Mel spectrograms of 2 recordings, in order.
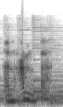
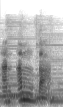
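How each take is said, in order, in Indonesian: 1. Huruf 'a' di tengah diawali dengan bunyi tenggorokan ain. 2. Huruf 'a' di tengah adalah vokal biasa tanpa bunyi tenggorokan. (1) "huruf ain dan dibacanya an'amta" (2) "Nggak yang an'amta. Kebanyakan dari kita ketika membaca ... seperti huruf alif biasa"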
